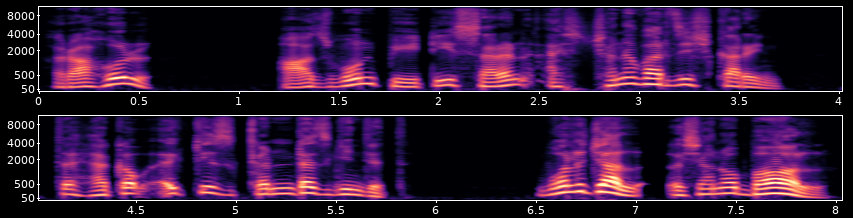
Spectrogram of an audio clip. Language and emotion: Kashmiri, surprised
